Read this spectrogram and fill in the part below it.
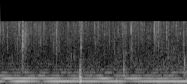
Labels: {"label": "biophony, midshipman", "recorder": "SoundTrap 500"}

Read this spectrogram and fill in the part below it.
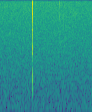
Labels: {"label": "ambient", "recorder": "HydroMoth"}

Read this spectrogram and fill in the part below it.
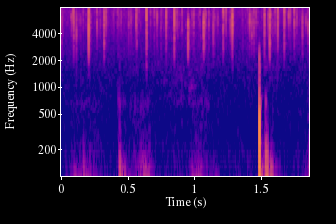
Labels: {"label": "biophony, double pulse", "recorder": "SoundTrap 300"}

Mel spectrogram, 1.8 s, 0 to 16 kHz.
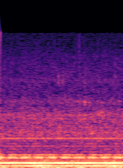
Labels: {"label": "biophony", "recorder": "SoundTrap 600"}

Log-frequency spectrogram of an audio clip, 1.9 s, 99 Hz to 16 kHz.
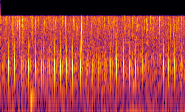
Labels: {"label": "biophony, rattle", "recorder": "SoundTrap 500"}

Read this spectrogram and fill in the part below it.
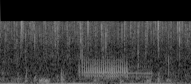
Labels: {"label": "biophony, croak", "recorder": "SoundTrap 500"}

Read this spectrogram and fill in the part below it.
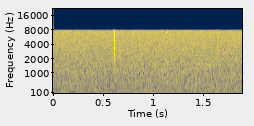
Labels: {"label": "ambient", "recorder": "HydroMoth"}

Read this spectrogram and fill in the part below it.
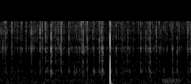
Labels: {"label": "ambient", "recorder": "HydroMoth"}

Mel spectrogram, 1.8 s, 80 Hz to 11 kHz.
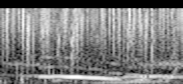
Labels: {"label": "biophony", "recorder": "SoundTrap 300"}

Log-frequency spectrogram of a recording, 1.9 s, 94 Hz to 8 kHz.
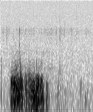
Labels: {"label": "biophony, growl", "recorder": "SoundTrap 600 or HydroMoth"}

